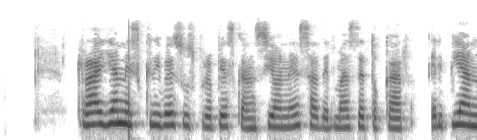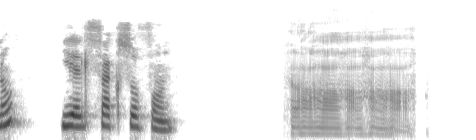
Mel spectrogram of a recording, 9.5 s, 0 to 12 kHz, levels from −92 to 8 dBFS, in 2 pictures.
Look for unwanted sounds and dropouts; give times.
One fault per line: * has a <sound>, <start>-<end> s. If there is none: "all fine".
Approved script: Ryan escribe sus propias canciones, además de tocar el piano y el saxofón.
* has a laugh, 7.6-8.9 s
